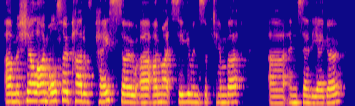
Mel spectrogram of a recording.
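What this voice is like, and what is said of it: Australian accent. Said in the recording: “obviously, with our accent, we're from Australia”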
